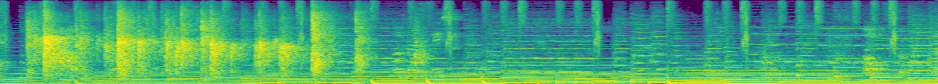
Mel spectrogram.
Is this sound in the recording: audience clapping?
yes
